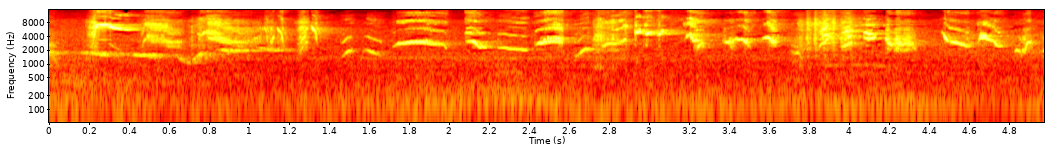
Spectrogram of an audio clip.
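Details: Oriental magpie-robin pouring out a loud, varied song with tail fully spread, combining low slurred whistles, quick rising notes, buzzy squeals and dense high twittering, with hardly a pause.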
